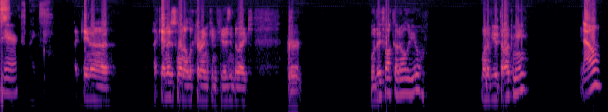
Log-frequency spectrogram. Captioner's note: ahem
